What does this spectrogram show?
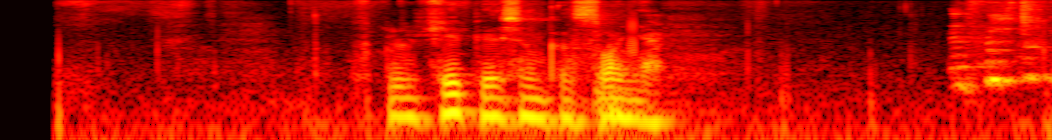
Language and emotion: Russian, neutral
